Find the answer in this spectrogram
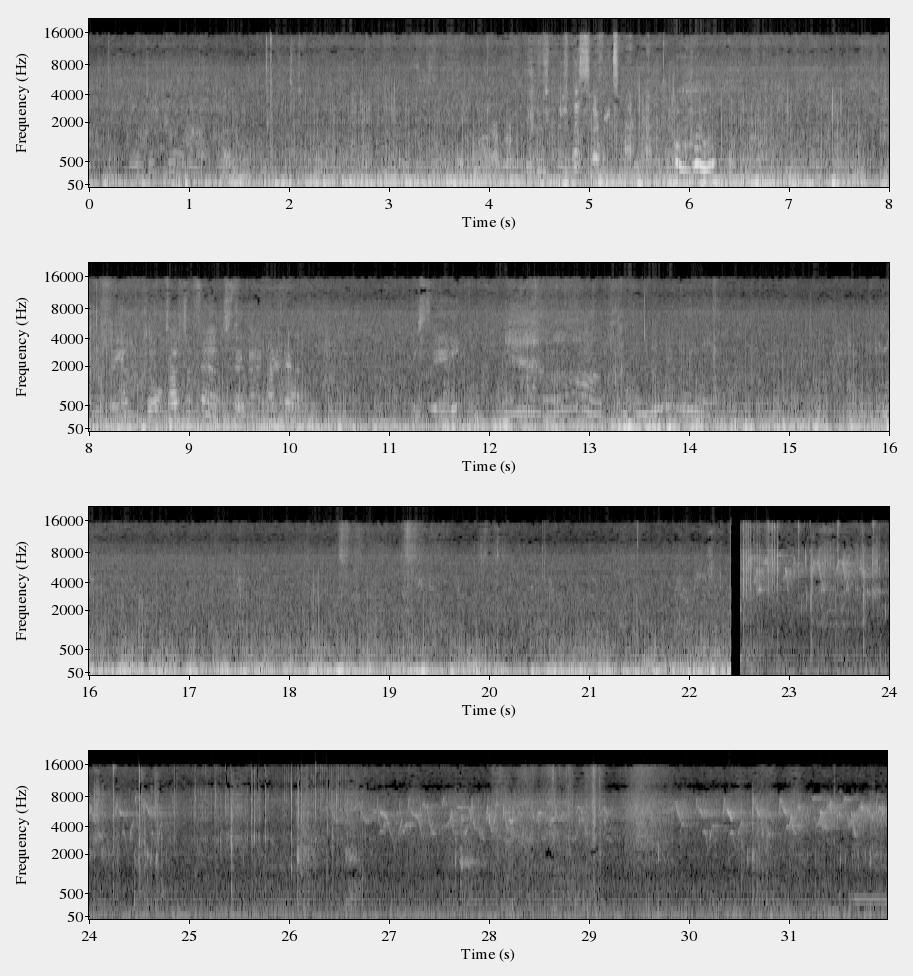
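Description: Wind rumbling on the microphone, with faint voices murmuring under it. About two-thirds of the way through it cuts off abruptly to a quiet background with birds chirping.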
